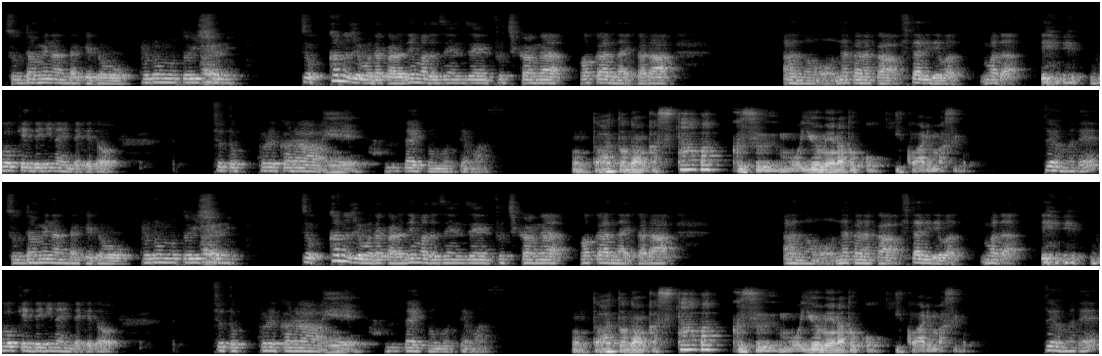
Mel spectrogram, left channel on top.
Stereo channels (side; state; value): both; normal; correlation 0.81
